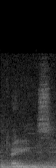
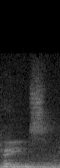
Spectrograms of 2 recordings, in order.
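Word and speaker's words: Keynes: man's name John Mayor it looks like it's pronounced ke but it's actually pronounced KES John mayard KES and his economic policies have been followed by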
